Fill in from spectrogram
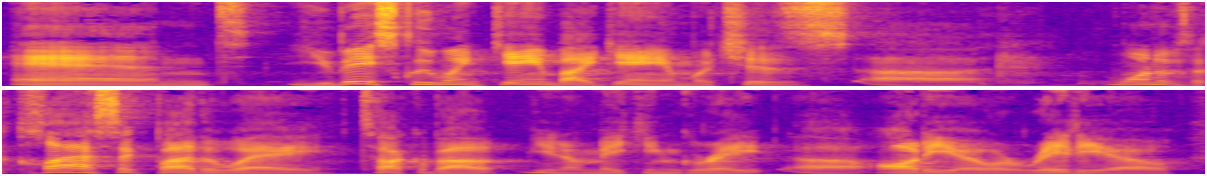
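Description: A man's voice: medium pitch, normal speed, pushed and bright, clear, resonant tone. A man hosting a casual sports podcast, easygoing and moderating, rambling a little with fillers. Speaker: podcast host.

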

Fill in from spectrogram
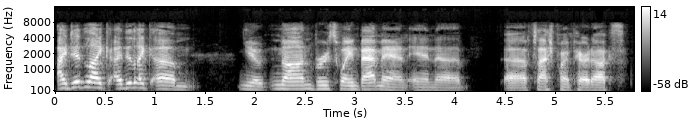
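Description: A man on a casual podcast with a fairly high voice. He talks in a hesitant, wry way, stopping on fillers and restarting his sentences. The recording sounds dull and muffled. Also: moderate pace, fairly bright tone. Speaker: podcast co-host. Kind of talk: casual chat.

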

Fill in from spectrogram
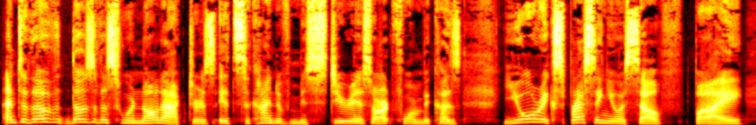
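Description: A woman's voice: mid-range voice, unhurried, dry recording, studio quality. A woman interviewer asking curious, probing questions about a guest's childhood and work.

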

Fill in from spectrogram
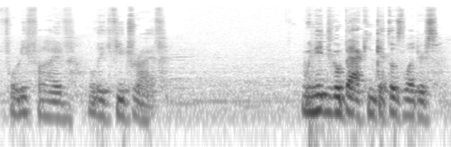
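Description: A man's voice: mid-range voice, steady tone, normal speed, dark tone, natural voice. An actor playing Nate, a rattled, anxious man caught up in a horror audio drama. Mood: determined. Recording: clearly noisy background ambience.

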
